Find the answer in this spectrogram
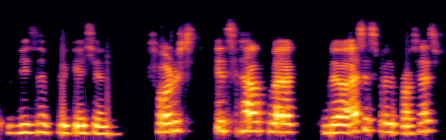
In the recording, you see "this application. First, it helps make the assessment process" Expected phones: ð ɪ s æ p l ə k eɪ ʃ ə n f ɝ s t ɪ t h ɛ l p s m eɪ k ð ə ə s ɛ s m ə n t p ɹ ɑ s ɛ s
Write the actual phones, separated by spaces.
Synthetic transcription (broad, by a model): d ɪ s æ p l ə k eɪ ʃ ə n f ɝ s t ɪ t h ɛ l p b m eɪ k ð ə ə s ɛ s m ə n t p ɹ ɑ s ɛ s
